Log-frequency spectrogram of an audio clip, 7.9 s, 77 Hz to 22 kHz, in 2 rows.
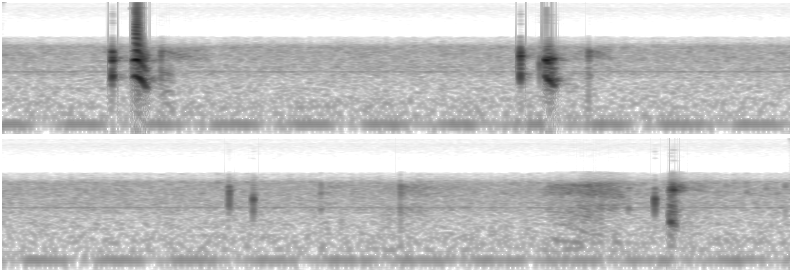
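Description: Repeated sudden 'hic' sounds, about 29 a minute, somewhat irregular, over a low steady hum: hiccups.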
